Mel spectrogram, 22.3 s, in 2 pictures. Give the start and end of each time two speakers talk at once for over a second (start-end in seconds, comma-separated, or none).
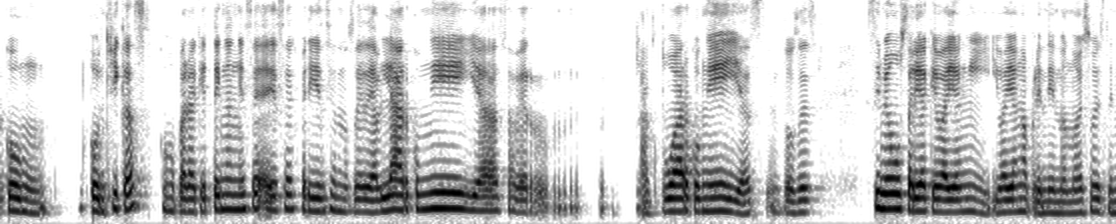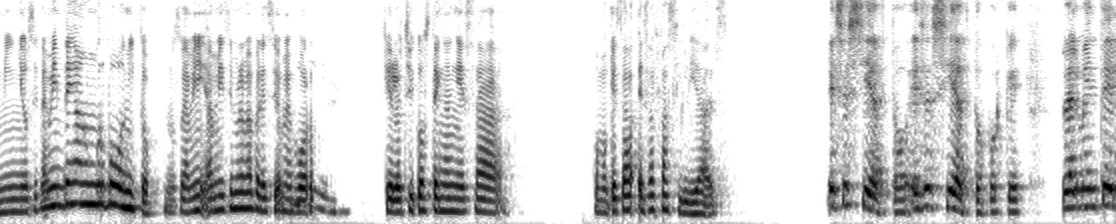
none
